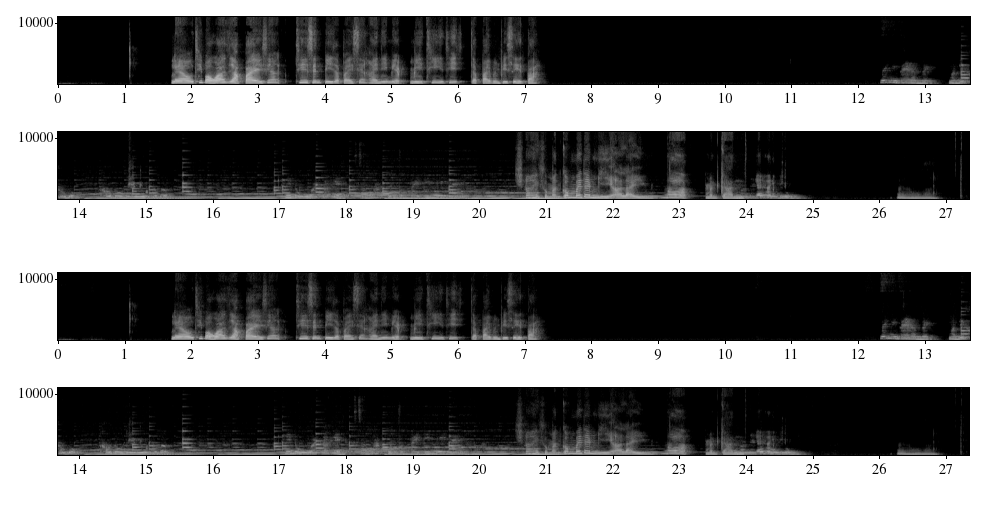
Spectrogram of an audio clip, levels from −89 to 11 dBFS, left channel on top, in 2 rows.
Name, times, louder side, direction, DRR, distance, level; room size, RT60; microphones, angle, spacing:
voice 1, 1.7-7.2 20.7-23.1 23.4-24.2 26.3-26.9, left 3 dB, 30° left, 0.4 m, -24 dB
voice 2, 12.3-13.1 13.4-15.4 17.1-20.0 23.8-24.9, right 2 dB, 65° right, 1.8 m, -32 dB
sound 1, 13.5-23.1, left 2 dB, 5° left, 0.8 m, -35 dB
12.0 x 8.1 x 3.1 m
head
